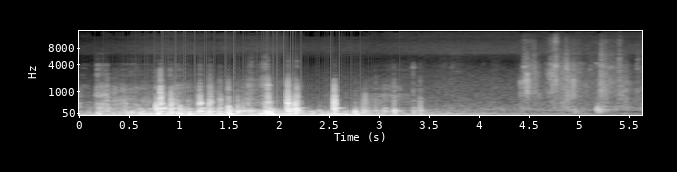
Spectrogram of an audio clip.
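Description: Handling noise: crumpled wrapping paper crinkling and rustling, with low thumps and knocks from handling. It is loud for about three seconds, fades out, and gives a few faint clicks near the end.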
